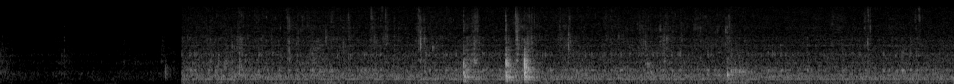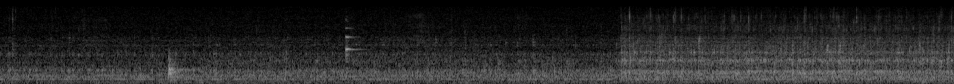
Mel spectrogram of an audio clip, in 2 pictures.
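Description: Chickpea curry simmering in a stainless steel pot, a steady bubbling hiss that grows louder near the end, with a few light knocks of a wooden spoon against the pot as it is stirred. The first two seconds are near silent.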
